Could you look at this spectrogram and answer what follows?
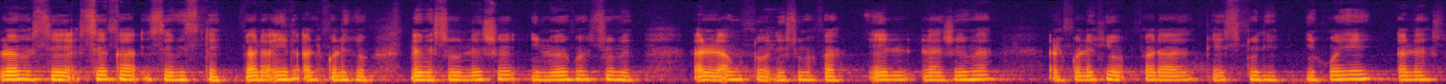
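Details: Patient with cleft lip and palate and velopharyngeal insufficiency confirmed by nasometry, in connected speech. Hypernasality.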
